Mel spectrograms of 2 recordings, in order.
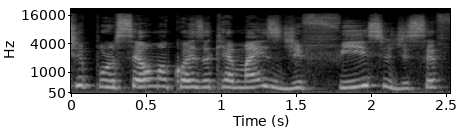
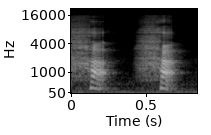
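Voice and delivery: breathy throat h; 2 semitones lower than usual. Shown as a demonstration. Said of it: "som mais suave que a gente tem no J".

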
